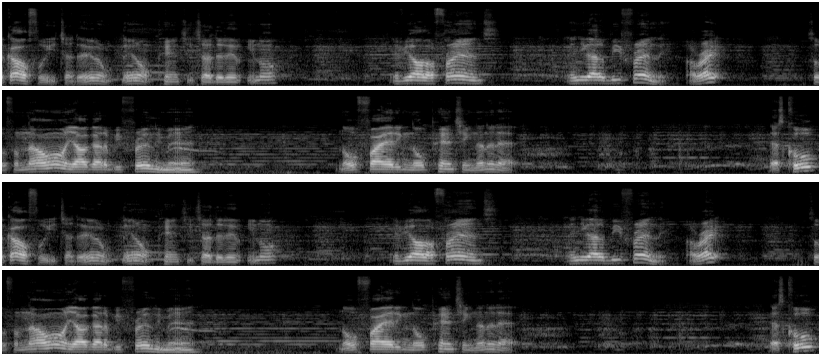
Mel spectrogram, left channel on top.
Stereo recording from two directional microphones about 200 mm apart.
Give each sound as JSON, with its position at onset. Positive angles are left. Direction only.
{"t": 0.0, "sound": "speech", "side_deg": 20}
{"t": 4.0, "sound": "speech", "side_deg": 20}
{"t": 11.5, "sound": "speech", "side_deg": 20}
{"t": 15.8, "sound": "speech", "side_deg": 20}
